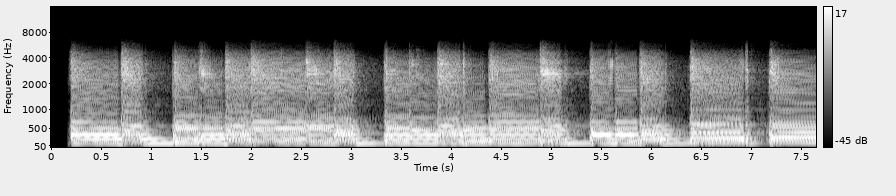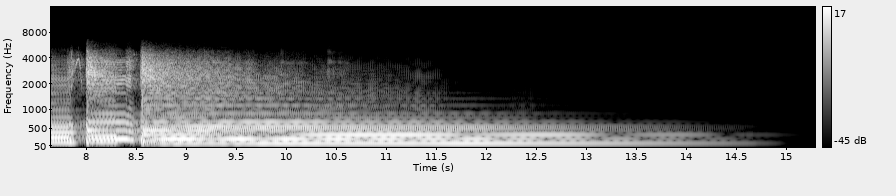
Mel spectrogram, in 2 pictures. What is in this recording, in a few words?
Gain A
